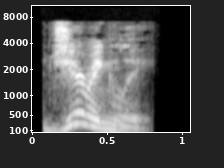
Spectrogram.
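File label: "jeeringly", British English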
